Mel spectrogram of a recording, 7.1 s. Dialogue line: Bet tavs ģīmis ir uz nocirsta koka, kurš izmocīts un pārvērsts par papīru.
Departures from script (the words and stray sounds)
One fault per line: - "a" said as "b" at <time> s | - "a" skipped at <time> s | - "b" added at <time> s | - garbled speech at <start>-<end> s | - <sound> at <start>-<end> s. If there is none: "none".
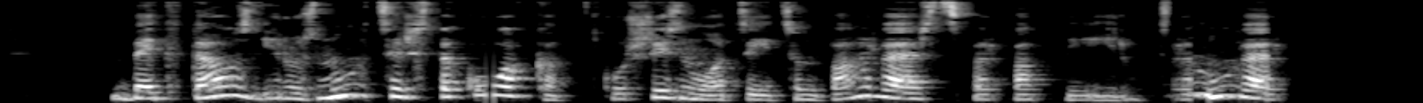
- "ģīmis" skipped at 1.3 s
- dropout at 2.4-2.5 s
- garbled speech at 5.8-6.5 s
